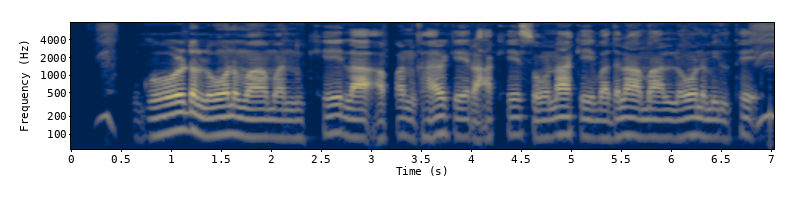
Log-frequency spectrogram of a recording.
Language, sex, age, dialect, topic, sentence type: Chhattisgarhi, male, 18-24, Eastern, banking, statement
